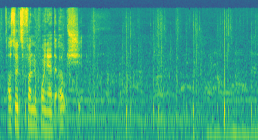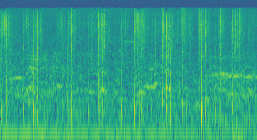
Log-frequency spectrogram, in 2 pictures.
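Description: Footsteps tap on stone cobbles.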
